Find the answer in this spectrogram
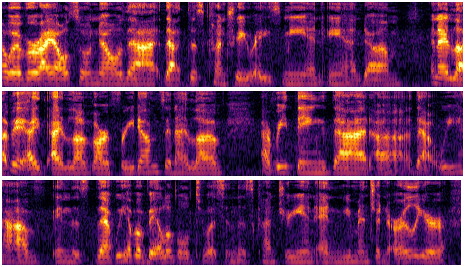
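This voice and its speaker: A woman speaks in a monotone, flat intonation. Noticeable background noise and audible room echo surround her voice. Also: fairly low pitch for a woman, moderate pace. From US Midwest, Michigan. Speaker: talk show host and realtor. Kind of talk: casual interview chat.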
